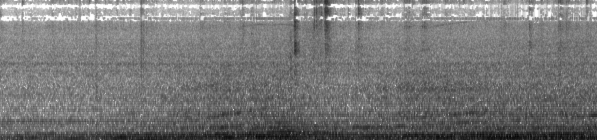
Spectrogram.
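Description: A car's engine hums steadily from inside as it drives along a road.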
